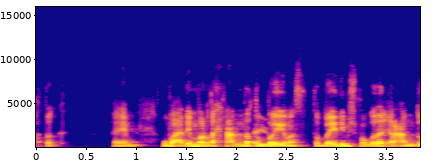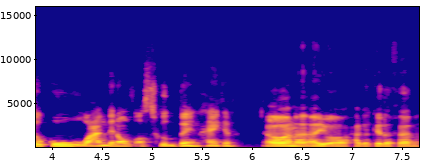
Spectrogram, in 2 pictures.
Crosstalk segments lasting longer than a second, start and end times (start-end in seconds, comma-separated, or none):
none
